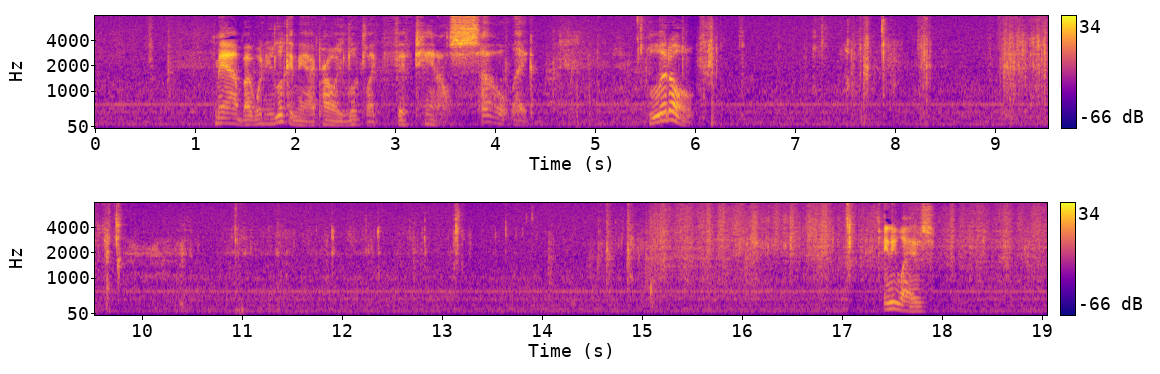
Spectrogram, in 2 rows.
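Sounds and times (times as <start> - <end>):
person chewing crunchy food: 7.1 - 8.4, 9.0 - 15.1.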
